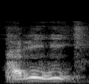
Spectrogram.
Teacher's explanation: अगर हरि आ गया हरि जी तो यहाँ जो विसर्ग की ध्वनि होगी वो ई वाली निकलेगी, ही वाली, हरि ही।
